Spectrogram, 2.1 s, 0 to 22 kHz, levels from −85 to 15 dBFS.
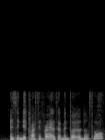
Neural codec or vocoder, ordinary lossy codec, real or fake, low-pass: codec, 16 kHz, 1 kbps, FunCodec, trained on LibriTTS, 50 frames a second; none; fake; none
